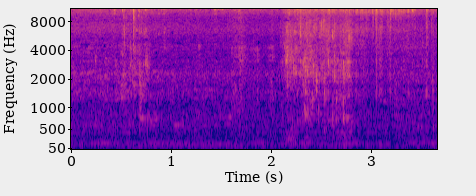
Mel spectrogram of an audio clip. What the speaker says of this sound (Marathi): हे पण भांडं आपण विसळून टाकू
